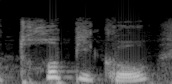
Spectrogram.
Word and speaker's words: tropicaux: So you can see that even if we've got the plural form here, S, we don't pronounce the S, and then we don't pronounce the T either. Les climats tropicaux. Final X not pronounced.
